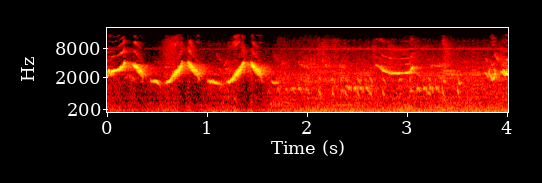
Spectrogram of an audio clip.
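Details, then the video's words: Tame Chinese hwamei, described as 99% pure and showing stable form, sings three loud, slurred whistles that rise and fall in quick succession, then softer, lower twittering notes. "Hoạt Họa Mi"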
